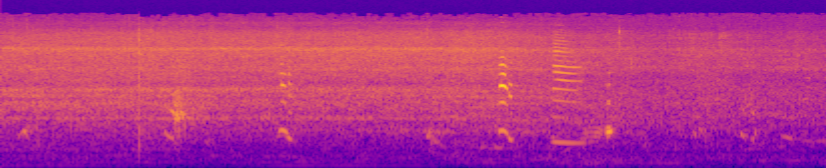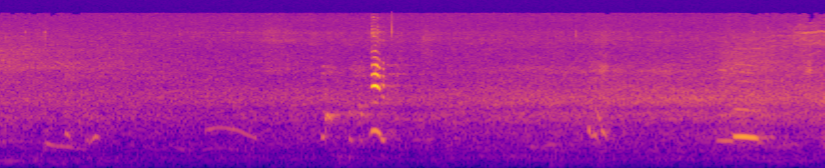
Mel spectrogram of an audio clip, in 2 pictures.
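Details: A pair of black swans at Fagaras fortress give short, soft bugling notes that rise and fall, scattered and overlapping, with a few sharp knocks and clicks between them.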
